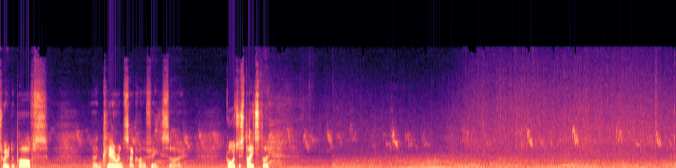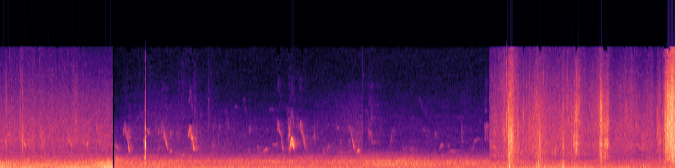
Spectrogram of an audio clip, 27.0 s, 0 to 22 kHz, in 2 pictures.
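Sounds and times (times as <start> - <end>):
low mechanical hum: 0.0 - 20.7
small birds chirping: 0.0 - 21.1.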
